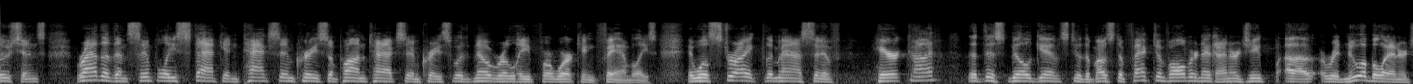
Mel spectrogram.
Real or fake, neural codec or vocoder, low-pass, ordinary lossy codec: fake; codec, 16 kHz in and 24 kHz out, 0.8 kbps, FocalCodec, streaming, 65536 codes; 7.2 kHz; Opus, 64 kbps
